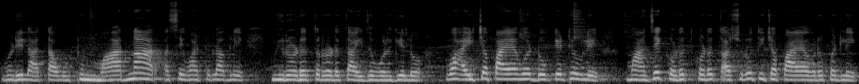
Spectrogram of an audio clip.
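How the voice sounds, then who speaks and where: A woman narrating a storybook in a measured, expressive reading. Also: mid-range voice, a little hiss or hum.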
